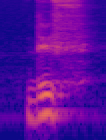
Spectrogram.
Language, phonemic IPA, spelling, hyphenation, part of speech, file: Dutch, /byf/, buuf, buuf, noun, Nl-buuf.ogg
- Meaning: female neighbour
